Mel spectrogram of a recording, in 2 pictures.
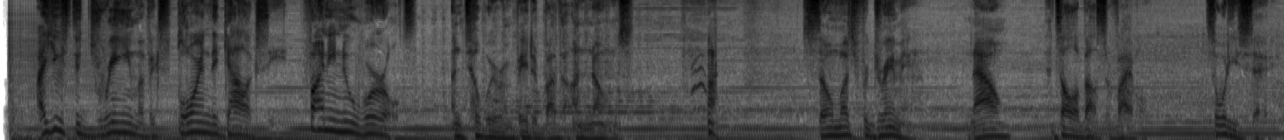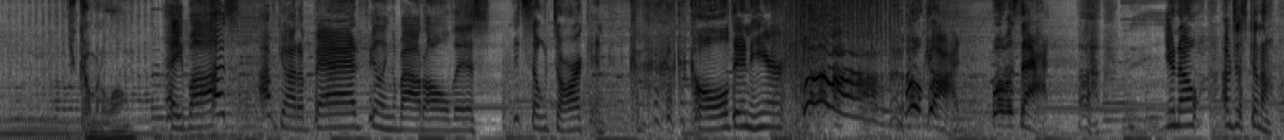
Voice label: vo character demo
